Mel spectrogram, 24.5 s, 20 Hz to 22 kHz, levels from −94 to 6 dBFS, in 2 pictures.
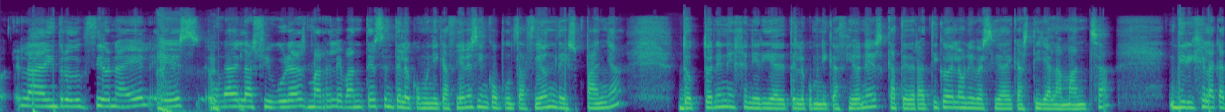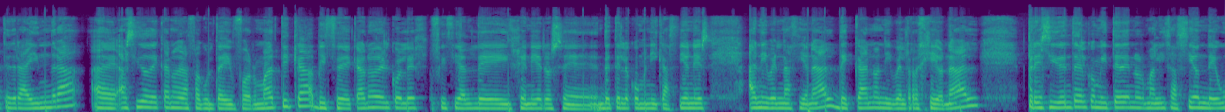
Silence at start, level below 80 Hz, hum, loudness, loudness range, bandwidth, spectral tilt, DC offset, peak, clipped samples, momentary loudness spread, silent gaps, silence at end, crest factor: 0 s; -46 dBFS; none; -21 LUFS; 1 LU; 17 kHz; -4 dB/octave; under 0.1%; -10 dBFS; under 0.1%; 3 LU; none; 0 s; 12 dB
